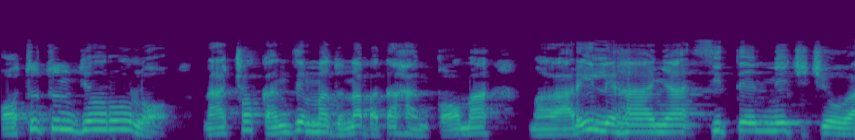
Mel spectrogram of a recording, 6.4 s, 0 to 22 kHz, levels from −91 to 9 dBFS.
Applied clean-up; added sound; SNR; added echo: none; none; none; none.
